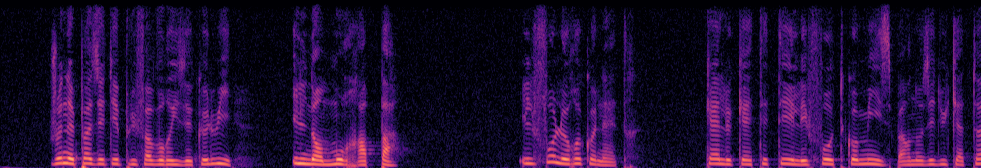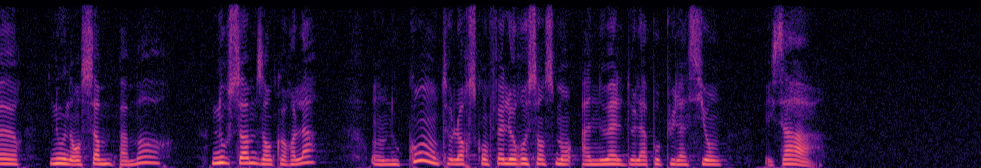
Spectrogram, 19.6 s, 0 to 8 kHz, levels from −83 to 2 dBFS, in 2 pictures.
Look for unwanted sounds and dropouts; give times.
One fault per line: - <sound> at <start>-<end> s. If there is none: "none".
none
